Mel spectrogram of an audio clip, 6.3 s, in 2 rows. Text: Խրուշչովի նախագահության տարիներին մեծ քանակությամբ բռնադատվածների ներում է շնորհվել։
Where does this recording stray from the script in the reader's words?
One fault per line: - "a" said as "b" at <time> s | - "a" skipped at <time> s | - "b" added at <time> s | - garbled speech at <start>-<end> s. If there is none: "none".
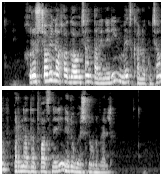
none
